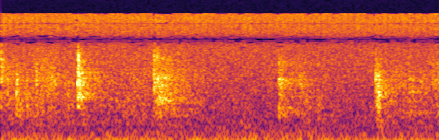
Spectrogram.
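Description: Faint, irregular scratchy ticks, about four in two seconds, from a pen writing on paper in a quiet room.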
